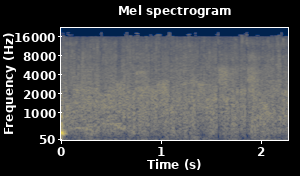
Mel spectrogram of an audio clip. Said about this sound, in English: She's an author, a great orator, and all-around badass, so please give her a round of applause too.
